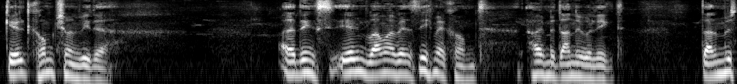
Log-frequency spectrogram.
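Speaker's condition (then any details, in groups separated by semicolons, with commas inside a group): Parkinson's disease; now walks with crutches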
